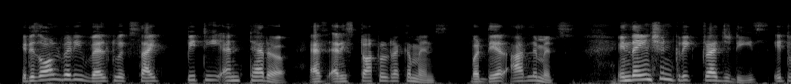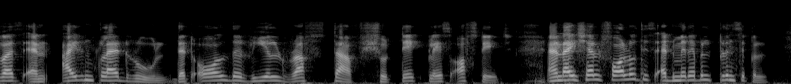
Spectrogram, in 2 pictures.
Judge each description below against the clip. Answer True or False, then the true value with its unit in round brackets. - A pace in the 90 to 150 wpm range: False (170 wpm)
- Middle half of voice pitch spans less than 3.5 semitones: False (5.2 semitones)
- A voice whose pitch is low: False (175 Hz)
